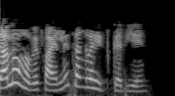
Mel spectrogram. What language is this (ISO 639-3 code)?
guj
